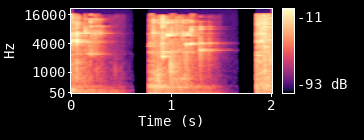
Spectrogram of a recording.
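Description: Glass crashing and shattering with the initial attack cut away, three bright bursts of tinkling shards that fade in softly and decay, separated by short silences.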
